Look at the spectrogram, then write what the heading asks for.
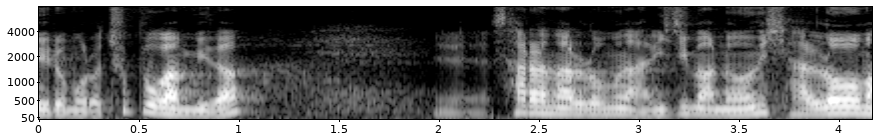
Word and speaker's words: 샬롬: 발음을 잘 하셔야 됩니다. 실제로 옛날에 얼마 전에 어떤 목사님이 암에 걸려 죽어가는 불신자인데 이 단어를 모르는 사람입니다. 그런데 목사님이 샬롬 그랬답니다. 암에 걸려서 죽어가는 사람한테 살롬 그랬는데 그분은 목사님이 나를 살롬이라 그러네, 살아날롬, 그렇게 알아듣고 그 믿음을 가지고 열심히 기도해가지고 암이 나았대요.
